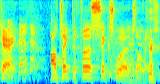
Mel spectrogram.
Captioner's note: laughing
